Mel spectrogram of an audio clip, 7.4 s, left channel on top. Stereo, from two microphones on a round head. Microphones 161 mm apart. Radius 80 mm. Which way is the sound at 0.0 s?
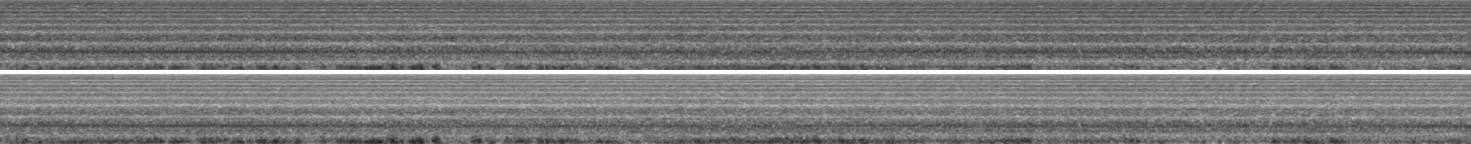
60° left (ahead or behind).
